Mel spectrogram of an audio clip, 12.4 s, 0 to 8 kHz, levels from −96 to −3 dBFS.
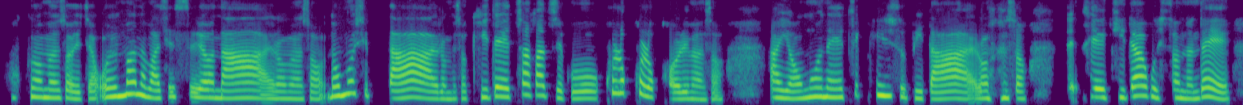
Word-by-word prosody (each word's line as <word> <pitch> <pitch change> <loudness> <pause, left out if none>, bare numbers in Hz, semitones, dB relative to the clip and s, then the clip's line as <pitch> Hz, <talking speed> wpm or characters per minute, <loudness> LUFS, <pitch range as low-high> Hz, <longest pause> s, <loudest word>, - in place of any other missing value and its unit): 어 - - -16
그러면서 225 -4 0
이제 190 -1 -4
'얼마나 275 +5 +4
맛있으려나.' 220 -1 +1
이러면서 195 -1 -4
'너무 280 +7 +3
쉽다.' 225 - +2
이러면서 195 +1 -6
기대에 245 +2 +1
차 310 -1 +1
가지고 205 -8 -2
콜록콜록거리면서 195 - -2 0.5
'아 225 -2 +1
영혼의 235 +4 +2
치킨 290 +2 -1
soup이다.' 200 -6 0
이러면서 205 -1 -2 0.4
되 - - -5 0.2
되게 240 -1 +3
기대하고 265 +2 +2
있었는데 210 -1 0
220 Hz, 335 characters per minute, -23 LUFS, 200-255 Hz, 0.5 s, 얼마나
